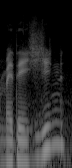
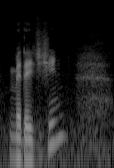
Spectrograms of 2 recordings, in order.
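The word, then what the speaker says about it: Medellín: quicker to fly to Medellin, or Medellin, how they pronounce it in Colombia. It's like with the J, Medellin. A little bit weird, but that's how they do it, so I'm just trying to pronounce it correctly.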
